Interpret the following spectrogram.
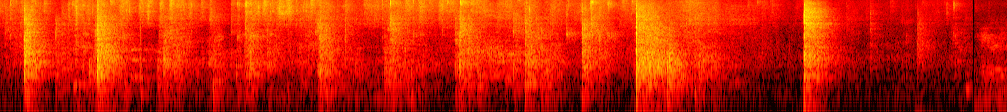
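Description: A series of sharp percussive hits made by performers, about one a second at first and then more spread out, two of the later hits ringing on for a second or so in the room.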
